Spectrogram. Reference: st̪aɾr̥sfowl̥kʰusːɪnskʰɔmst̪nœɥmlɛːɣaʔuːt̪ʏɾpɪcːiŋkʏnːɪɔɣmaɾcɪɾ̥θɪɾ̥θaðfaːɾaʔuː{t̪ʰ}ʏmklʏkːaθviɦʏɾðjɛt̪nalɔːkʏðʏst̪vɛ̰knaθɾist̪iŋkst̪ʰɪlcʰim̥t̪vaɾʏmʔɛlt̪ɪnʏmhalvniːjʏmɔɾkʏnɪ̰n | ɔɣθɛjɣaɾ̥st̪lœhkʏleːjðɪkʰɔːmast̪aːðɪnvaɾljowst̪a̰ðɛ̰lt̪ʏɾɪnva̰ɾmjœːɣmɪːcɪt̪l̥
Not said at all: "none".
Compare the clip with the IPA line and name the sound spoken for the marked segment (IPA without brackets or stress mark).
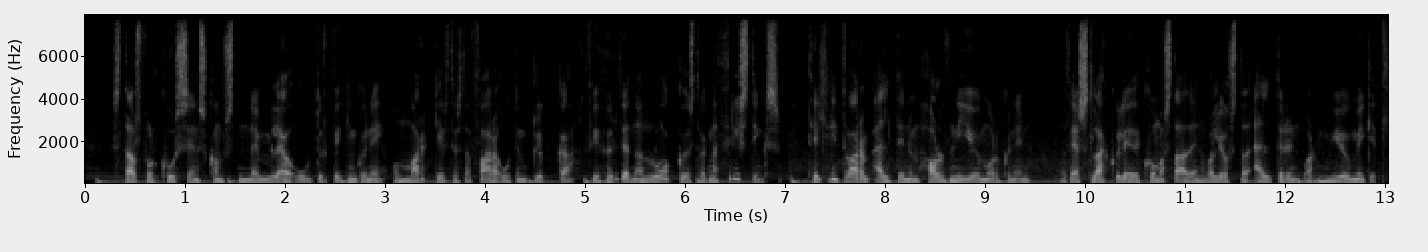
t̪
